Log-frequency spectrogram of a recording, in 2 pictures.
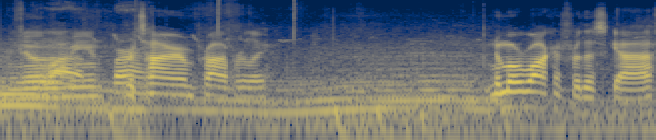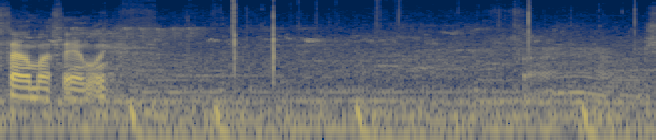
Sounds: Fire

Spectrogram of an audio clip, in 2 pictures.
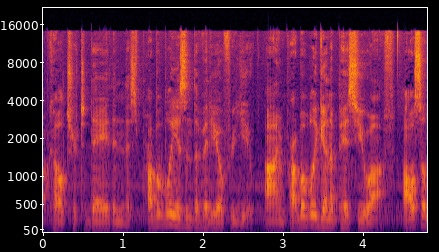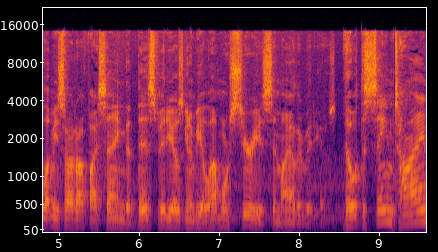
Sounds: Speech

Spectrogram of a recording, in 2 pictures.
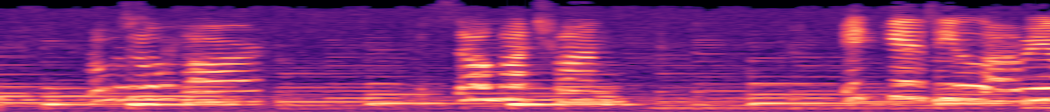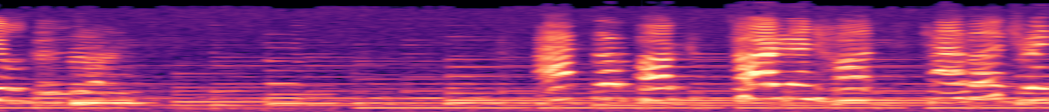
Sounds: Music

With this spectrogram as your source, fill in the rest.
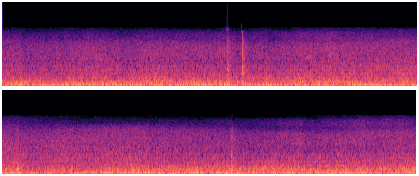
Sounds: Motor vehicle (road), Car, Vehicle

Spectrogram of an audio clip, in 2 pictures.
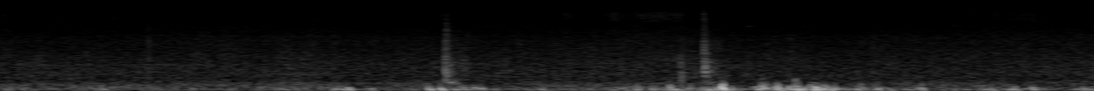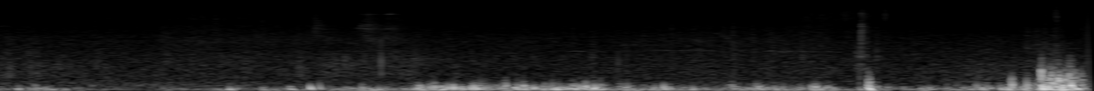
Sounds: barn swallow calling

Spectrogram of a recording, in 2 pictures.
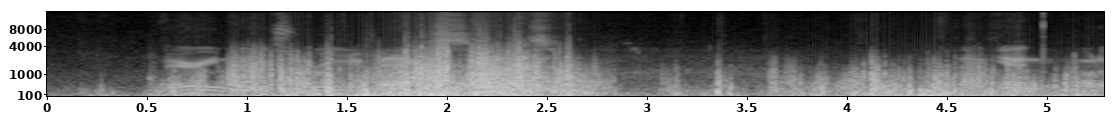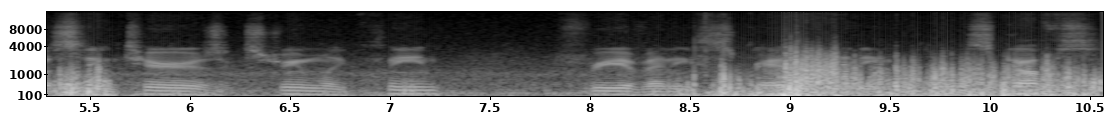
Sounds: Vehicle, Car

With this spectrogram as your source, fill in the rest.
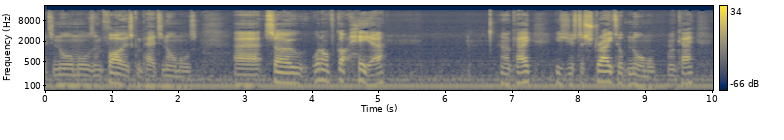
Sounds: inside a small room, Speech

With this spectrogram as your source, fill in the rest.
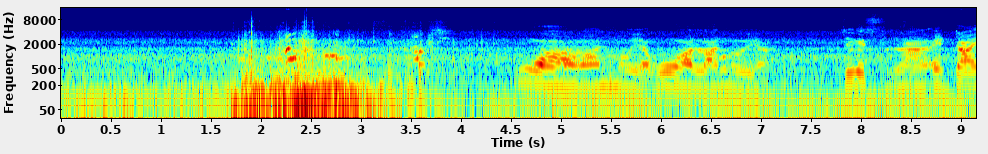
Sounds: roadway noise

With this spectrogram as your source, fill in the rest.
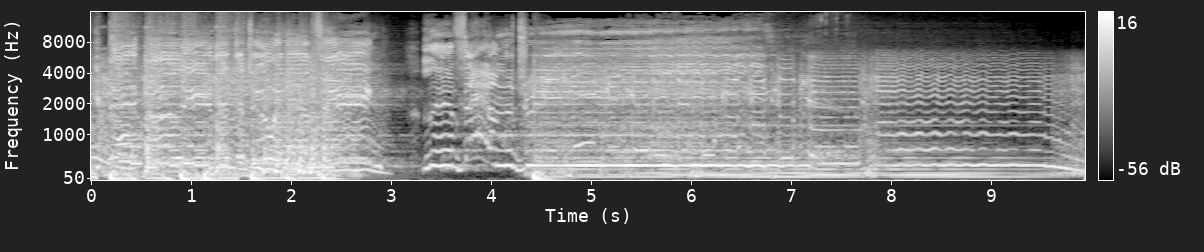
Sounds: Speech, Music

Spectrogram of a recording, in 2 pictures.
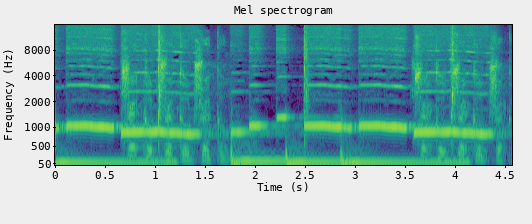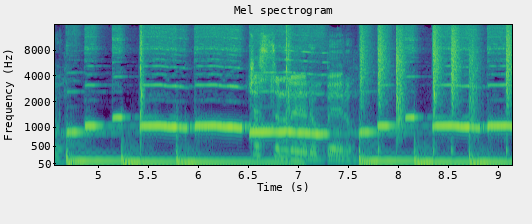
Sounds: Music

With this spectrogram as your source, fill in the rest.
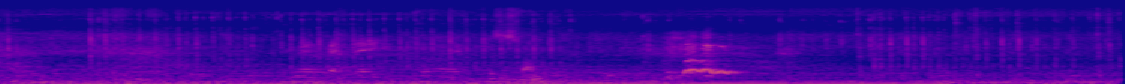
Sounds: Laughter, Speech

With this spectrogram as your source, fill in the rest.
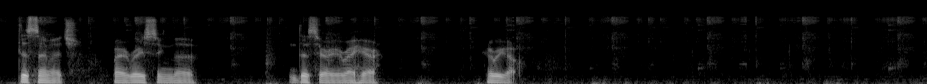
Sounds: Music, Speech

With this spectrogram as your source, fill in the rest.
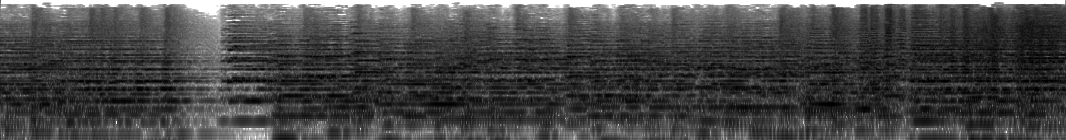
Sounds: Music, Orchestra

